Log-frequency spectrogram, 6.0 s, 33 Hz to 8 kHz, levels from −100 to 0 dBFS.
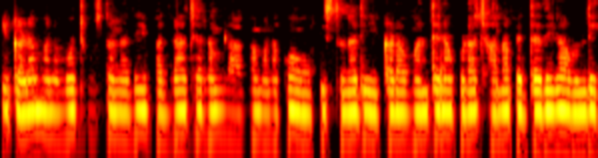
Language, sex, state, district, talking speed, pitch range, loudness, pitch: Telugu, female, Telangana, Nalgonda, 140 wpm, 165-175 Hz, -33 LUFS, 170 Hz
